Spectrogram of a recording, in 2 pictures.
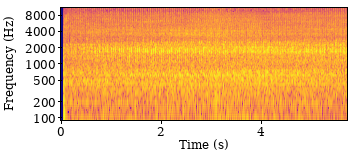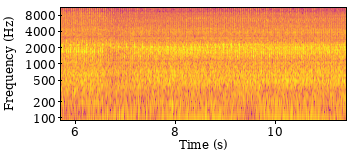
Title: weird ticking noise 2018 audi a3 1.5 tfsi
